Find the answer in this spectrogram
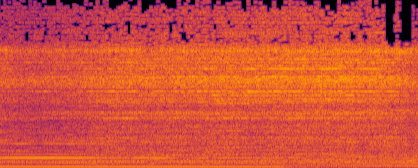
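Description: Electric guitar and bass amplifiers ringing out on a held chord at the close of a rock song, a steady drone with no drums; the low bass note drops out about three seconds in.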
